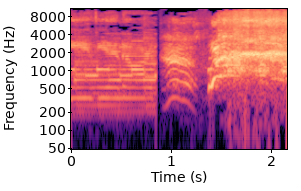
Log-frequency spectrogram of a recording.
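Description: Music with steady notes cuts off suddenly a little under a second in. After a short vocal sound, a man's loud, drawn-out scream of agony starts about halfway through and carries on to the end.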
